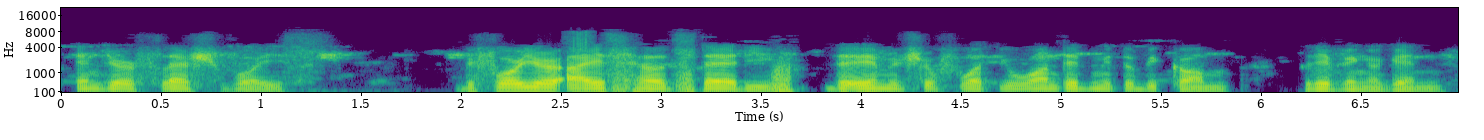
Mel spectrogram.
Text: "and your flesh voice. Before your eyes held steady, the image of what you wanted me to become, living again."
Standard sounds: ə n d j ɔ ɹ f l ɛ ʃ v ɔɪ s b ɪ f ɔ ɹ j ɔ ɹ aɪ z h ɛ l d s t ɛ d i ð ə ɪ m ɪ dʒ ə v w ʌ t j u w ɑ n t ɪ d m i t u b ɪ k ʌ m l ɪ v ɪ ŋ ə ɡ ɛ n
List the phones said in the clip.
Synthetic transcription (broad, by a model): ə n d j ɔ ɹ f l ɛ ʃ v ɔɪ s b ɪ f ɔ ɹ j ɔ ɹ aɪ s h ɛ l d s t ɛ d i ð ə ɪ m ɪ dʒ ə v w ʌ t j u w ɑ n t ɪ d m i t u b ɪ k ʌ m l ɪ v ɪ ŋ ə ɡ ɛ n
